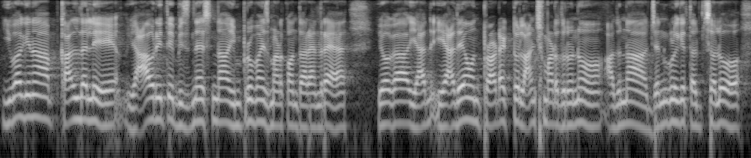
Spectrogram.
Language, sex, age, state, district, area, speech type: Kannada, male, 18-30, Karnataka, Chikkaballapur, rural, spontaneous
